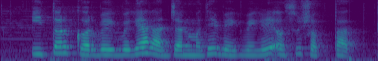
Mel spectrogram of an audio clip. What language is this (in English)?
Marathi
